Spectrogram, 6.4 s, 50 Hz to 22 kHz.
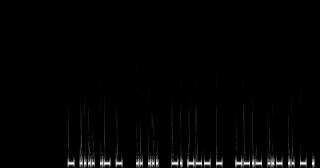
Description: Morse code, heard as a keyed tone, about 30 wpm, 700 Hz. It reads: THAT IS NOT QUITE
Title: Sentences from Top 1000 Words - Review Part 3 - 30wpm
